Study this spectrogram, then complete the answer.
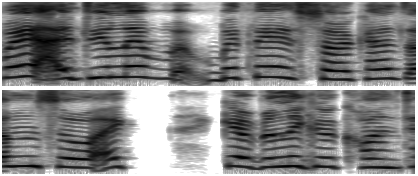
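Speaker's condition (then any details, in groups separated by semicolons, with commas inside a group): Autoimmune disease, spinal cord injury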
